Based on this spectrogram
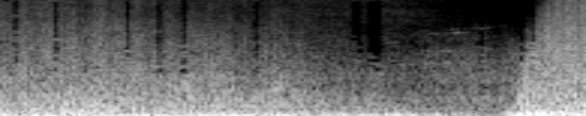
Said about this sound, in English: Here's the Herald thrusters for a quick comparison. So you can hear that engine there. It's raw. You're strapped to a rocket.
